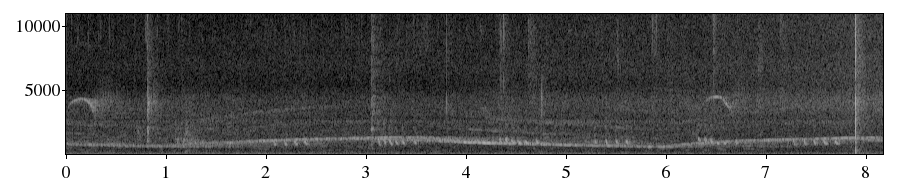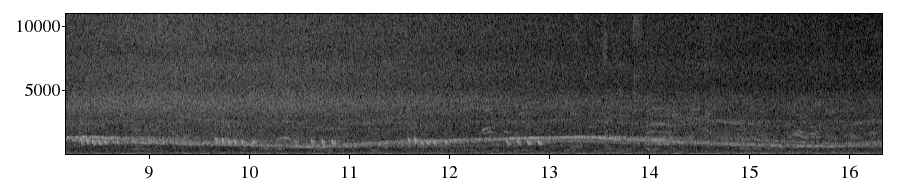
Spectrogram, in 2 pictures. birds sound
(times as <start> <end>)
5.4 13.3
